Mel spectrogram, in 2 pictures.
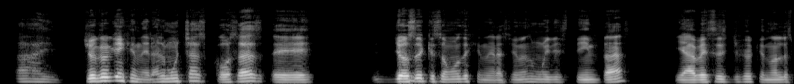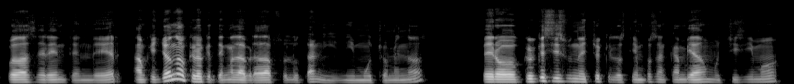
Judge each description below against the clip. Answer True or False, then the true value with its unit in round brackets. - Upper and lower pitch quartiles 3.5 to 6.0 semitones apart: False (2.9 semitones)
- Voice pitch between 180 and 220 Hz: False (115 Hz)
